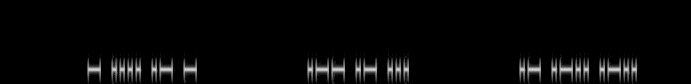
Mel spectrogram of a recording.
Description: Morse code, heard as a keyed tone, about 30 wpm, 700 Hz. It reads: THAT WAS ALL
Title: 4x Word-Spacing - Sentences from Top 100 Words - 30wpm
